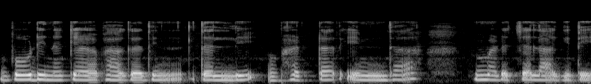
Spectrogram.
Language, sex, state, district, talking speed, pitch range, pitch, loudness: Kannada, female, Karnataka, Bidar, 60 wpm, 200-225 Hz, 215 Hz, -18 LUFS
